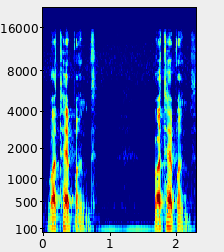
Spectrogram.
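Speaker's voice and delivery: quick linked. Shown as a demonstration. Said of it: "जितना जल्द बोलेंगे, उतना ही अच्छा होगा".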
